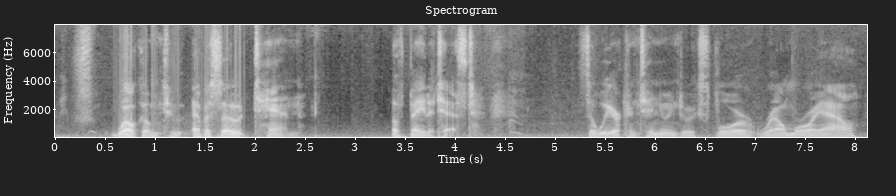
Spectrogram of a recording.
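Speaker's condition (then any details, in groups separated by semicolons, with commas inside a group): No condition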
